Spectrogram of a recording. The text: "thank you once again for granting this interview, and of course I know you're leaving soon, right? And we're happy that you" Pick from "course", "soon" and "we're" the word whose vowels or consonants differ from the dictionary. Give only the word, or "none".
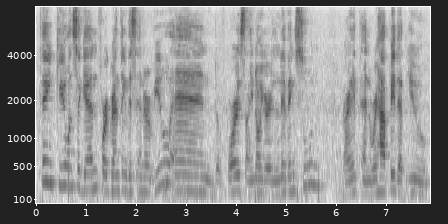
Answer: none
